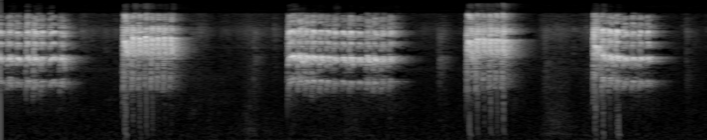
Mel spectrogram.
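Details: Flowerpecker as a live master for training cage birds: high, scratchy pulsed trills alternating with harsher, noisier bursts, five phrases roughly a second each, spaced by brief silences.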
